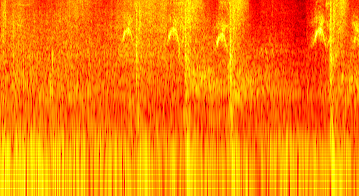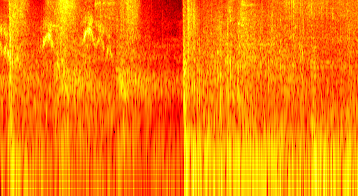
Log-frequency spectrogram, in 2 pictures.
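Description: Fiery spell blasts in the video game Hogwarts Legacy, a series of booming explosions and thuds with swooshing casts over a rumbling game soundtrack, loud and close with a sharp burst near the end.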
